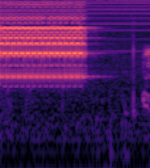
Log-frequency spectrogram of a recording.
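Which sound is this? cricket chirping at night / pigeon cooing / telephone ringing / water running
telephone ringing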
